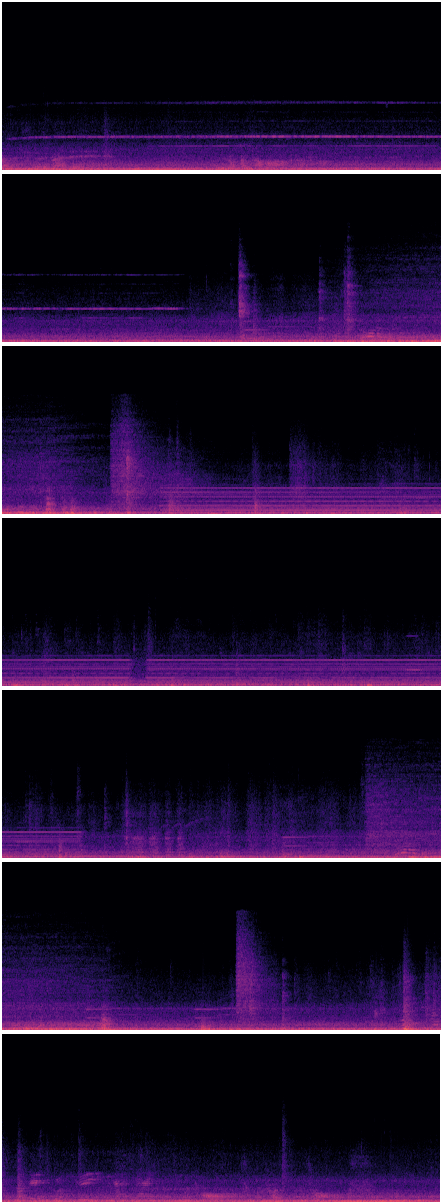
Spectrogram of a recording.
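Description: Outdoor street ambience: a steady low rumble of vehicle traffic with voices in the background. A high steady tone sounds for the first six seconds or so, and a steady pitched hum with overtones holds for about eight seconds midway.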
